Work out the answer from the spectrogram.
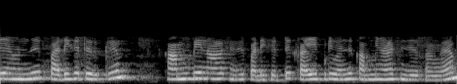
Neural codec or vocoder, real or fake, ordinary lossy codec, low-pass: none; real; none; 3.6 kHz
